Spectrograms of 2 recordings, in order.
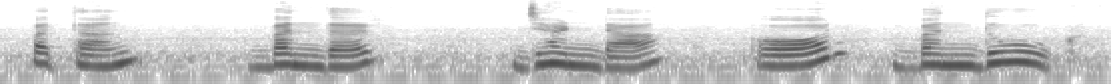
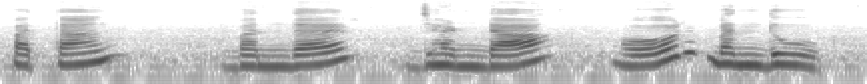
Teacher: अंग का उच्चारण नाक से किया जाता है। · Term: अनुस्वार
